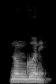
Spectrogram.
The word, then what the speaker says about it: Nguni: now specifically Nguni, yes. Oh, okay. I'm pronouncing it Ngoni.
